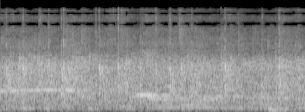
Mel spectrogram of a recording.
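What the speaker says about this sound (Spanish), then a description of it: "Podéis aplaudir, sí, hombre, no pasa nada" Audience applause at a board game festival gala show in Barcelona, a steady dense clatter of many hands clapping throughout, fairly close and continuous.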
